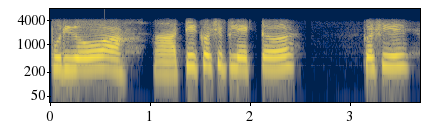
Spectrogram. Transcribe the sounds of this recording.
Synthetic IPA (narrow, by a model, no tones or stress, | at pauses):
puɾjoa | ɦãt̪ikəɕiːpleʈ̚t̪ə | kəɕiː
